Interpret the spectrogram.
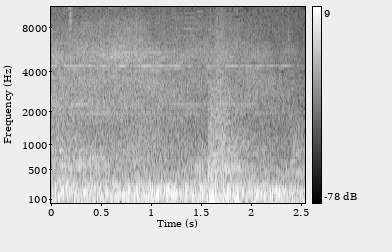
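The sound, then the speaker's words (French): A steady, broad engine roar of a Fléchette 3000 airplane coming down to land gently beside a child in a village square, loud and continuous with a low rumbling body and a brief whoosh midway, no voices. “Le Fléchette 3000 L'avion dit Bond se pose en toute délicatesse à côté de l'enfant sur la place du village.”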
